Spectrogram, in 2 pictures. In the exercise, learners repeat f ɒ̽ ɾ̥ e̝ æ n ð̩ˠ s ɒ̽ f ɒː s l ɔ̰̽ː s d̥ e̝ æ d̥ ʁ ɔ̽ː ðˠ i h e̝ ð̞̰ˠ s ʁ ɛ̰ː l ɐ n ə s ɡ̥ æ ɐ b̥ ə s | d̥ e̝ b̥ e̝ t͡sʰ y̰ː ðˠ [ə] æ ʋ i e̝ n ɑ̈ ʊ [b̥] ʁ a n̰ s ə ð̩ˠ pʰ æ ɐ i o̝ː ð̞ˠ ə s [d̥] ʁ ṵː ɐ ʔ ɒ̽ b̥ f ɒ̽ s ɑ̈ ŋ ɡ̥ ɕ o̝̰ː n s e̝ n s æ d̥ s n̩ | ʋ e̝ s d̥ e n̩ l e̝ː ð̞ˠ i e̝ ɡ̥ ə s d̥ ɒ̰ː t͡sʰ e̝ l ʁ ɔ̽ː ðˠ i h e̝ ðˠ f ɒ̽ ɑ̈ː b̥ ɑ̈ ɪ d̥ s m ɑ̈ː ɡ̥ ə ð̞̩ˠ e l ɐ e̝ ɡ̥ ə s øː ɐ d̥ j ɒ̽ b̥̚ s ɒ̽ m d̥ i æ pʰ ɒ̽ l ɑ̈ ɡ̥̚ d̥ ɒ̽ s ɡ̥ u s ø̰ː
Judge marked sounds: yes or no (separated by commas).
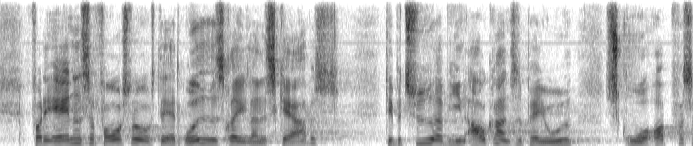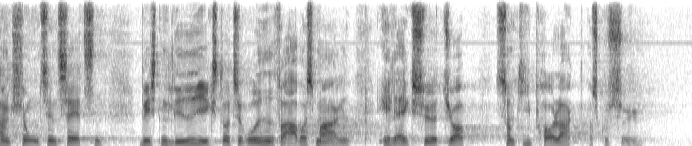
no, no, no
